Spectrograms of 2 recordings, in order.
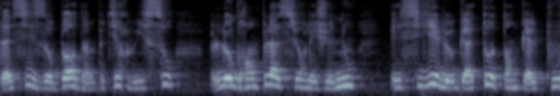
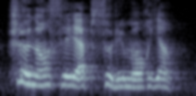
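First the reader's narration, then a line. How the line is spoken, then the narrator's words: Lion grumbling, lying back down. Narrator (French): grommela le lion tout en se recouchant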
